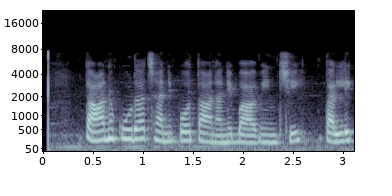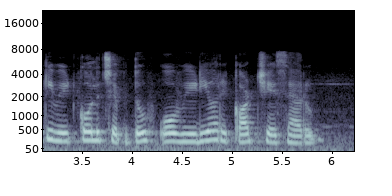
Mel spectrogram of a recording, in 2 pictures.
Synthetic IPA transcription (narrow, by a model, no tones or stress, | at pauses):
t̪aːnukuːɽaːt͡ʃɐnipɔːt̪aːnɐnibʱaːʋiɲt͡ʃit̪ɐlːikiʋiːʈko̞ːlut͡ʃe̞but̪uːɔːʋiːɽijo̞ːɾikaːɾɖ̚t͡ʃɛːʃaːɾu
